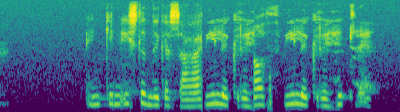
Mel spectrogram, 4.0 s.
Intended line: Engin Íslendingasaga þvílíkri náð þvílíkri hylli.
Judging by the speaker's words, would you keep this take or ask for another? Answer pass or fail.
pass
